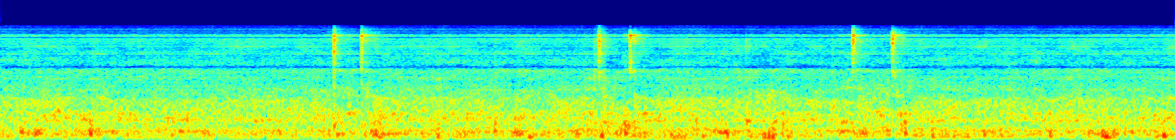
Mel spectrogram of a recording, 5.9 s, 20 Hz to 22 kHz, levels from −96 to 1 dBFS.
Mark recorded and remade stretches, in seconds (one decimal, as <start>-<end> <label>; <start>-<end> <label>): 0.0-5.9 remade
